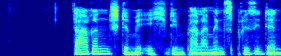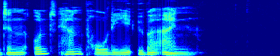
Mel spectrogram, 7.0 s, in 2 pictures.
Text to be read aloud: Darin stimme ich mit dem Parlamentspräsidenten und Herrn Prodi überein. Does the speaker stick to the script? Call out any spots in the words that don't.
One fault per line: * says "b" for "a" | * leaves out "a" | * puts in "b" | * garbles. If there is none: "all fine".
* leaves out "mit"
